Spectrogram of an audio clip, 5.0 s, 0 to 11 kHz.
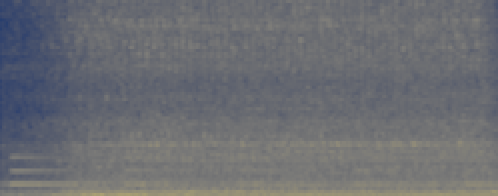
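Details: Ford 4.6 V8 after new coils, new plugs, injector cleaned, a faulty new coil found on cylinder 4 and plug regapped: steady, even beat with no misses, pops or stumbles, a smooth rumble; misfire fixed, engine running clean.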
